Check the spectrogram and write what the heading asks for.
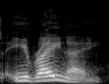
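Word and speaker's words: eirene (εἰρήνη): You don't care about the word, how to pronounce it, but it's eirene.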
